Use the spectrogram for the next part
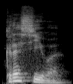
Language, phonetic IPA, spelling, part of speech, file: Russian, [krɐˈsʲivə], красиво, adverb / adjective, Ru-красиво.ogg
- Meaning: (adverb) beautifully; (adjective) short neuter singular of краси́вый (krasívyj)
